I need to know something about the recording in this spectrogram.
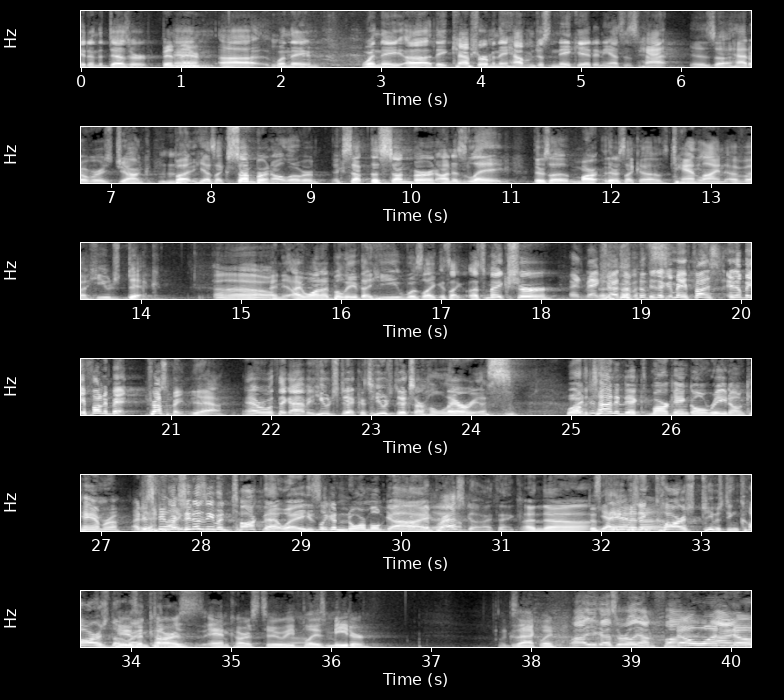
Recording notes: the live show in Toronto at the JFL42 festival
